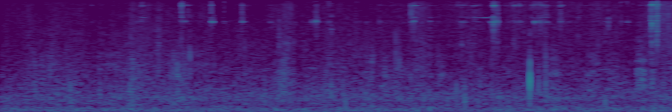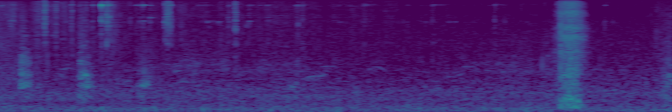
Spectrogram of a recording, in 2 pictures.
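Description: Mostly near silence, with faint scattered ticks and rustles from dogs running and playing in dry grass, and a short breathy burst near the end.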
